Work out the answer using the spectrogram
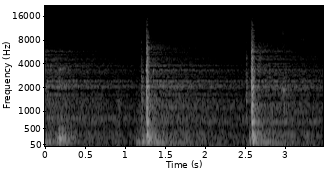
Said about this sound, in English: It's getting louder. You hear it echoing so fucking loud from downstairs. You are on the third floor. Why is the clock so loud? That's what I say, basically. Why is that damn clock so loud? Do any of the rest of us hear it?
